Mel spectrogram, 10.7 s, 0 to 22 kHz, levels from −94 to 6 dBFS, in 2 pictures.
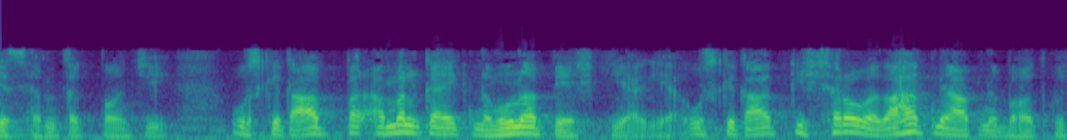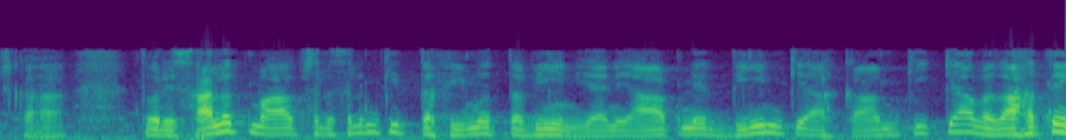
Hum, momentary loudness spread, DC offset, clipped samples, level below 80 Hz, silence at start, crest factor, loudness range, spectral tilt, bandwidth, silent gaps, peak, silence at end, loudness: none; 13 LU; under 0.1%; under 0.1%; -46 dBFS; 0 s; 22 dB; 3 LU; -8.5 dB/octave; 6.2 kHz; none; -2 dBFS; 0 s; -24 LUFS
